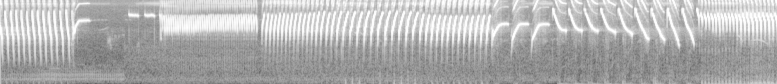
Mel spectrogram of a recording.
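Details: Vigorous canary song with long cuit-cuit rolls, played as a lure for young, untrained or silent canaries. Fast sweeping notes lead into a long steady buzzy roll, then sharp repeated descending whistles and a final trill.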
